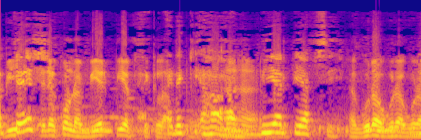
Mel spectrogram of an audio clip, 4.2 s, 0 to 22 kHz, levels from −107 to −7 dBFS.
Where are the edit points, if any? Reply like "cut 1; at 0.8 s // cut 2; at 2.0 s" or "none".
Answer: none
